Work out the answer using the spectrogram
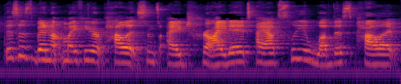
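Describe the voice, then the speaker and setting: A beauty vlogger with a cold gushes about her favorite products in casual review chat, her scratchy, sniffly voice fairly high and a bit bright. She talks fast and repeats words for emphasis, and the sound is reverberant.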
